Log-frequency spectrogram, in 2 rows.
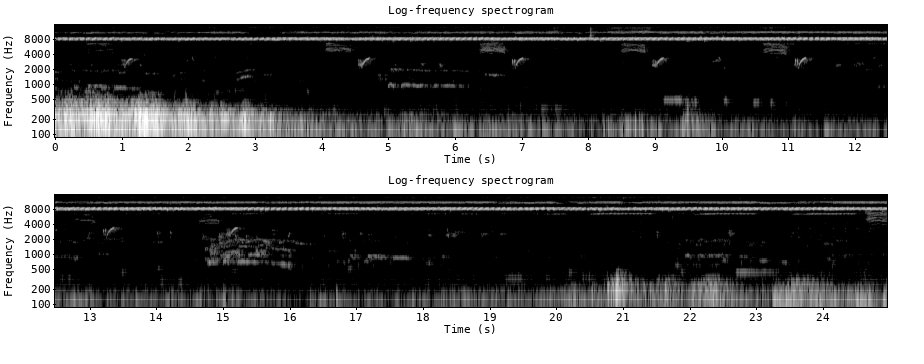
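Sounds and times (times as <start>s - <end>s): low rumble: 0.0s - 5.6s, 18.4s - 24.9s.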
